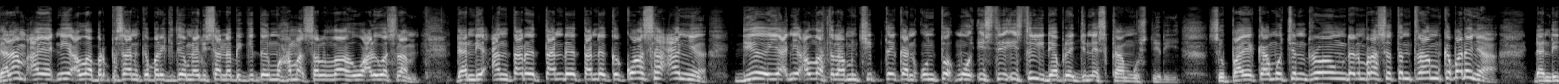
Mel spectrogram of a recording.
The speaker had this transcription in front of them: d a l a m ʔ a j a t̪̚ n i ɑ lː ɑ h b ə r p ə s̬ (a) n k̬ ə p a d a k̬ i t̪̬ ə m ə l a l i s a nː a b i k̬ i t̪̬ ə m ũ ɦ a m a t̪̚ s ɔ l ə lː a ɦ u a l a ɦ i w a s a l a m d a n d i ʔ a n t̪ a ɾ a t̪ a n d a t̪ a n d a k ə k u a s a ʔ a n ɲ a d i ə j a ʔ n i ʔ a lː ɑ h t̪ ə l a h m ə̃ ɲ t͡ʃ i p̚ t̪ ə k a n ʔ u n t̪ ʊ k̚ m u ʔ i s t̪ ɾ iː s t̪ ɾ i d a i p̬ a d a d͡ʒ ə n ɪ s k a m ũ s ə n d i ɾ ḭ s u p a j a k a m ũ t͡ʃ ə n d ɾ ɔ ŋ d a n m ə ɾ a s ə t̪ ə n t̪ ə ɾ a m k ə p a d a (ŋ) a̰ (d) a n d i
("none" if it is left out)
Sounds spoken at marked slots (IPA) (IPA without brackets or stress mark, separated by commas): a, ɲ, d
